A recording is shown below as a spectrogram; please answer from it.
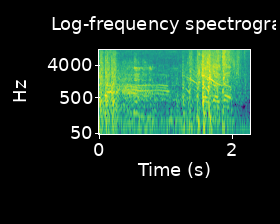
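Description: Enemy gunfire in a multiplayer shooter video game crackles as a steady, fairly distant volley under overlapping voices talking throughout.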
